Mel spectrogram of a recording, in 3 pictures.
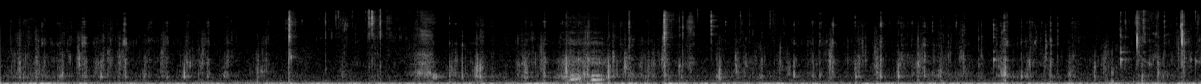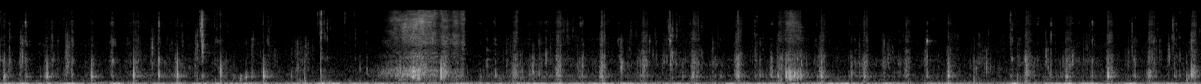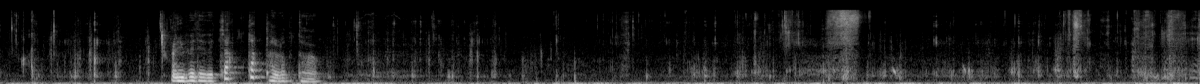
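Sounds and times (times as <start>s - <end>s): chewing noodles: 0.0s - 25.7s, 27.3s - 36.0s.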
